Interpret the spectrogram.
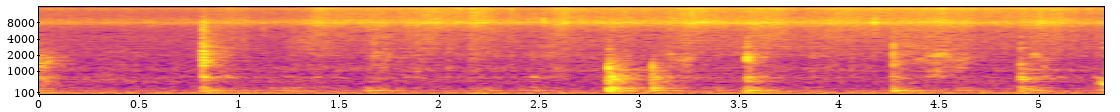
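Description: Chopped garlic and green onion whites sizzling gently in olive oil in a pan on a low flame. A stirring utensil knocks against the pan about five times.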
